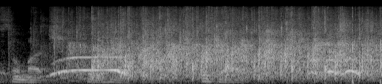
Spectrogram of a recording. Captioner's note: clapping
